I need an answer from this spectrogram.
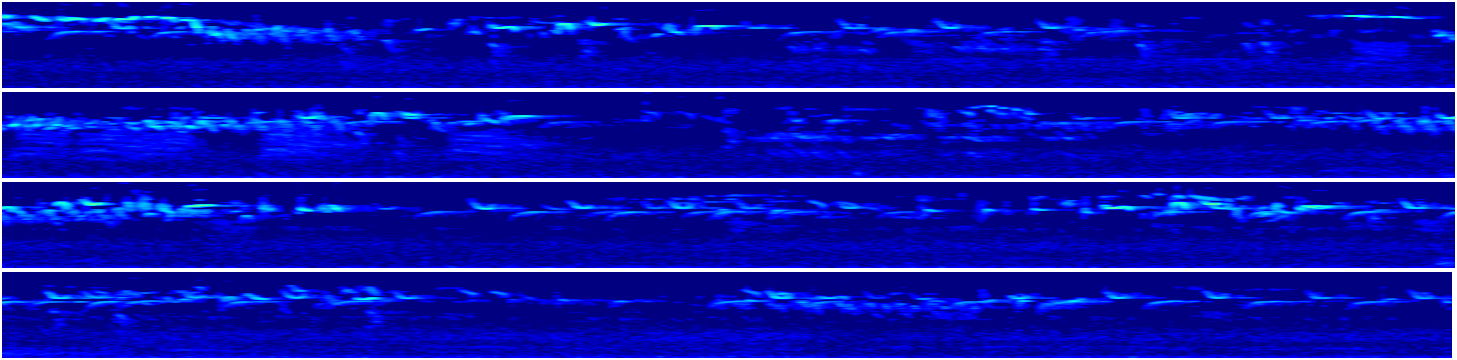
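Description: Faint birdsong: many small birds chirping and twittering in quick, high-pitched runs.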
